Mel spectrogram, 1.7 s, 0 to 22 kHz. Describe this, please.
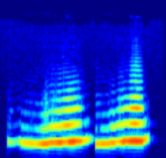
Rhinoceros Trumpet Expressive 2
Rhinos do not actually trumpet, but in Ionesco's play Rhinoceros they do. This is the sound of a fictional trumpeting rhinoceros created using a French horn and some editing. The rhinoceros is expressing a longing for something. Thanks to Anna Ramon for playing the french horn.
animal, elephant, expressive, french-horn, grunt, longing, rhino, rhinoceros, sad, trumpet, wistful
